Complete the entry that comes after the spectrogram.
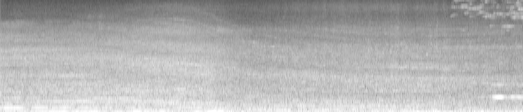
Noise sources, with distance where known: large-sounding engine, near

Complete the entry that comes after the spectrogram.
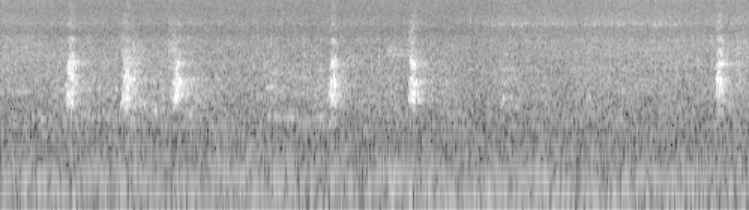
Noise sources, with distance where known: dog barking or whining

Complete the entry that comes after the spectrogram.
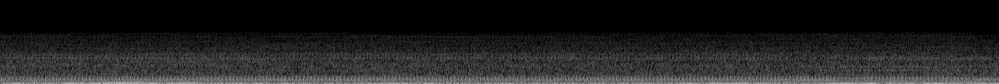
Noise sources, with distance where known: engine of unclear size

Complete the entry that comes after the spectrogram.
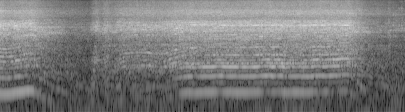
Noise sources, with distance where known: chainsaw, near

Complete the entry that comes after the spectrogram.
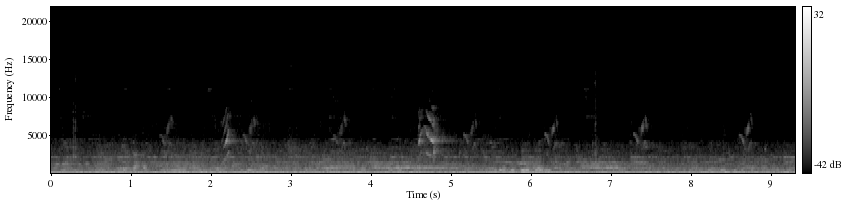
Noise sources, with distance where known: unidentified alert signal; person or small group talking, near

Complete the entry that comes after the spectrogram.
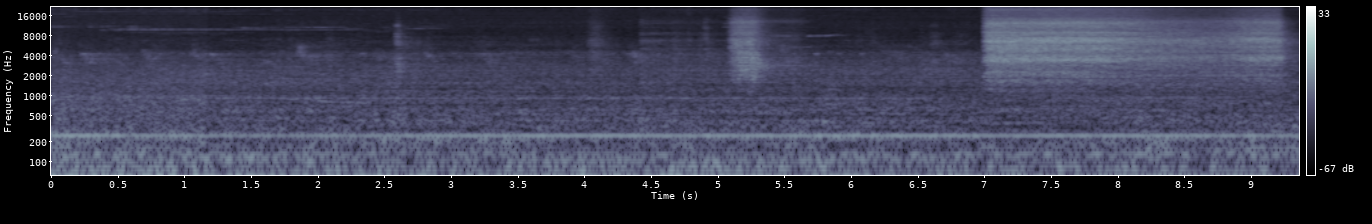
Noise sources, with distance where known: large-sounding engine

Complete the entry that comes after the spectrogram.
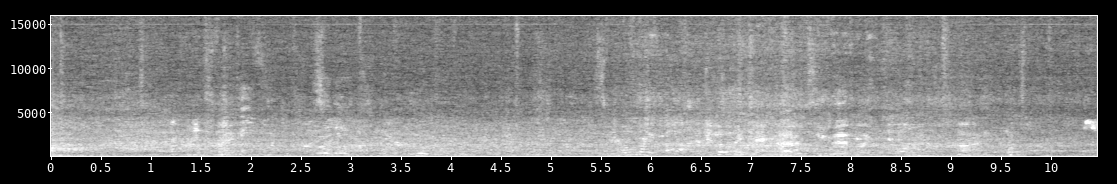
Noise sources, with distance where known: person or small group talking

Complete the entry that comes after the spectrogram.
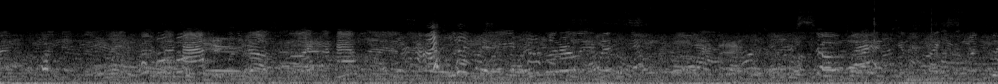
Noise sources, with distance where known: person or small group talking, near

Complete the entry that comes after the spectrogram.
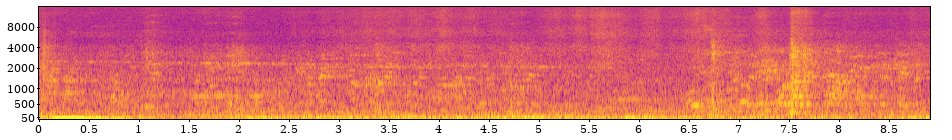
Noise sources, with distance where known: unidentified human voice, far

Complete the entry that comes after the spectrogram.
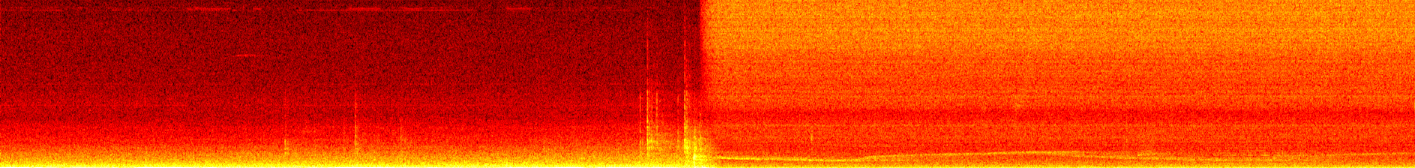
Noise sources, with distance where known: background noise

